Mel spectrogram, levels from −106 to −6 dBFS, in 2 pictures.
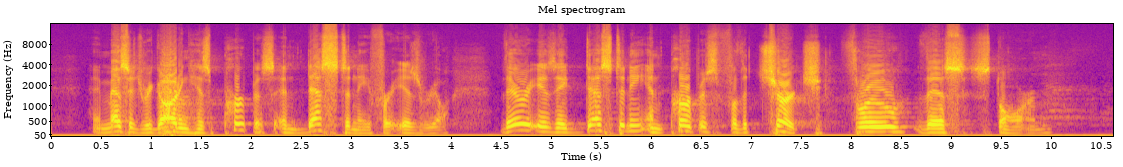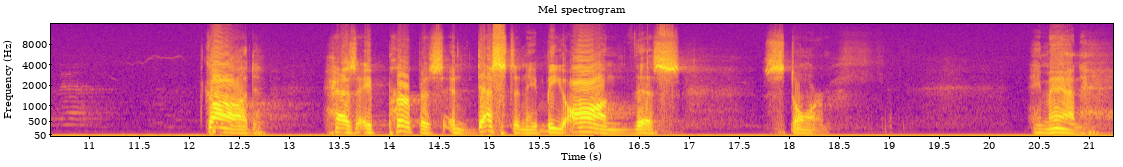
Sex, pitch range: male, 120-160 Hz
